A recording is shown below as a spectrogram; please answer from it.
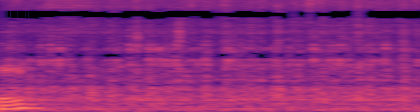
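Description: Magnetic stirrer running, its stir bar spinning in a foam-cup calorimeter with a steady, even whir, just after being turned up faster.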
